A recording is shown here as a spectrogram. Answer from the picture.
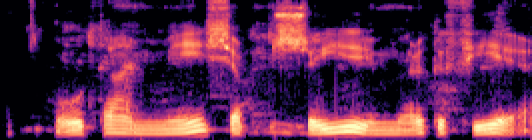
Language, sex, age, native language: Icelandic, other, 14, Icelandic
